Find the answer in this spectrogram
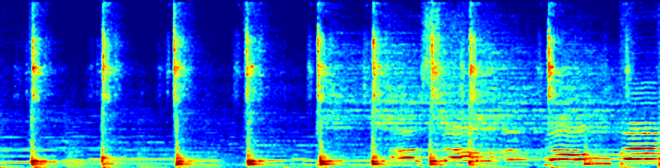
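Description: Live Javanese dangdut koplo band: hand drums strike about twice a second over keyboard chords, and a woman starts singing a little past halfway.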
